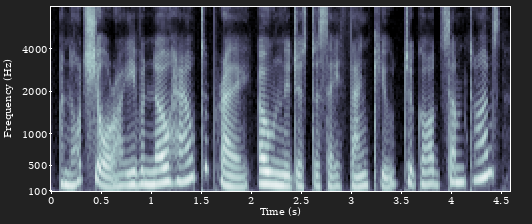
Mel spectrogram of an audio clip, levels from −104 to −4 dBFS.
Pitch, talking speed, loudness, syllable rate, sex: 205 Hz, 235 wpm, -19 LUFS, 5.6 syllables/s, female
